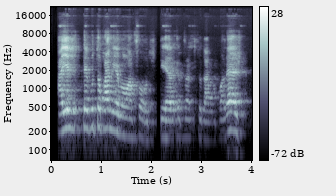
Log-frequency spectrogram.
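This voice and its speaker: A woman is talking. The variation in her pitch is ordinary. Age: 70s. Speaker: guest sharing family memories. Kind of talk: conversation circle, reminiscing. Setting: spiritist center, small audience.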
